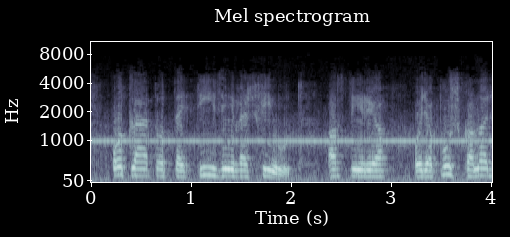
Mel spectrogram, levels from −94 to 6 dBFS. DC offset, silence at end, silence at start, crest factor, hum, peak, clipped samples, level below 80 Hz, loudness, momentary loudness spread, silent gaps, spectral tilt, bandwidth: under 0.1%; 0 s; 0 s; 12 dB; none; -6 dBFS; under 0.1%; -42 dBFS; -19 LUFS; 6 LU; none; -11 dB/octave; 4.9 kHz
